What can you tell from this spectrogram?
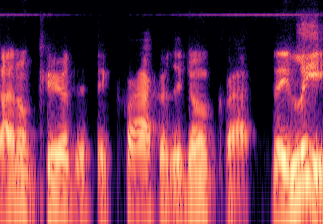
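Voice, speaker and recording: A man's voice moves through very wide pitch swings as he speaks. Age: 80s+. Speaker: public commenter at a county meeting. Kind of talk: public comment speech. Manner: impassioned.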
